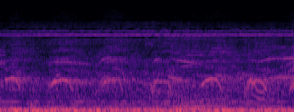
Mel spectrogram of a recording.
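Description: A rapid series of short animal calls, each rising and falling in pitch, about four a second, over a low steady hum.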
